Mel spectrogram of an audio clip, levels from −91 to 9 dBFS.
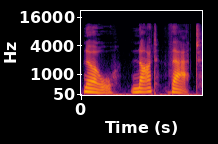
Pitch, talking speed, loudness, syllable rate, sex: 155 Hz, 100 wpm, -18 LUFS, 2.2 syllables/s, female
